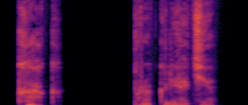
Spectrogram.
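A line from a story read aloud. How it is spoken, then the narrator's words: Muttered. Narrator (Russian): пробормотала Синера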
